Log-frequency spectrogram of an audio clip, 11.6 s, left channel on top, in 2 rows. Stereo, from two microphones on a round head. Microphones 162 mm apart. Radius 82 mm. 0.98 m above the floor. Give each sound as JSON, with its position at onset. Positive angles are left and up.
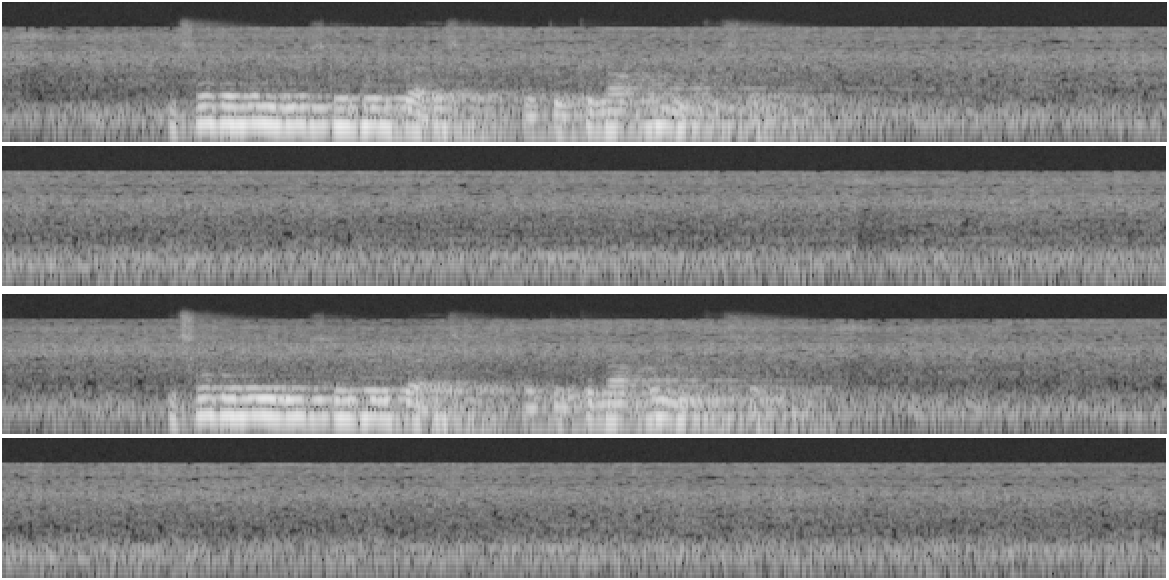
{"t": 0.8, "sound": "a man speaking", "side_deg": -20, "distance_m": 0.6}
